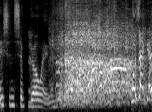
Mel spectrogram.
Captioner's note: laughter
